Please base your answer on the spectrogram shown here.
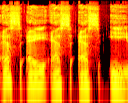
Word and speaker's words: Sasse: That's spelled s a s s e, but it's pronounced Sasse, just like I sassed you.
